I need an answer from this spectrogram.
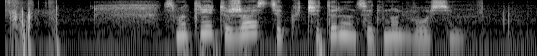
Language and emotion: Russian, sad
